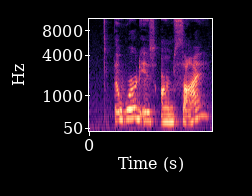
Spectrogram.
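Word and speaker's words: armscye: y e it's pronounced armi like arm sigh or also the S can be pronounced as a z so arm z a lot of times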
